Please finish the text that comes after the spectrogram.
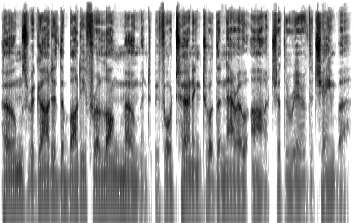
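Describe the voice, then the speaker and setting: A man reading a dramatic mystery story in a solemn, measured, literary storytelling manner. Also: low-pitched, no room sound, studio quality. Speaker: audiobook narrator. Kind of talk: scripted dramatic mystery narration.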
